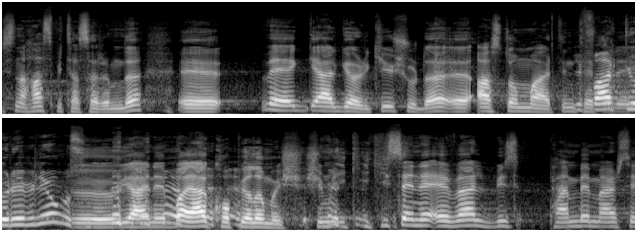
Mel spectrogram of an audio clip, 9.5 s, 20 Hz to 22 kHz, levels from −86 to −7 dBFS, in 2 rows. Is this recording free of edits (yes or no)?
yes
